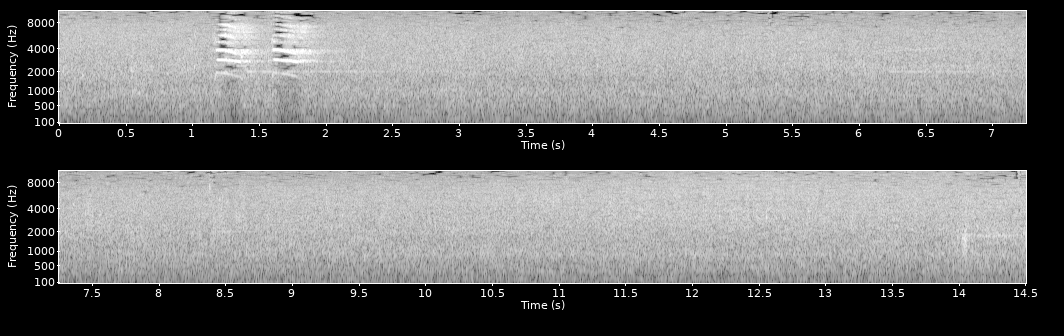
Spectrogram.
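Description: Two short, loud bird calls about half a second apart, a little over a second in, over a steady outdoor hiss.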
